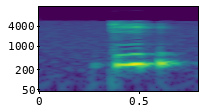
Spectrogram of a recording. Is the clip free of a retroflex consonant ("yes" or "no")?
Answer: yes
